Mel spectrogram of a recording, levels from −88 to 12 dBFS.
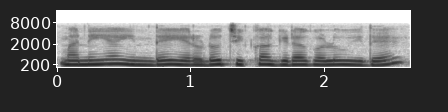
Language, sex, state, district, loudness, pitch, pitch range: Kannada, female, Karnataka, Bangalore, -13 LUFS, 215 Hz, 205-225 Hz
